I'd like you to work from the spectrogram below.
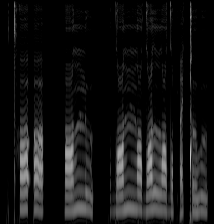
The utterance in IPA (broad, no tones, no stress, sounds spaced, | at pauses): tʰ ɒ ʔ ɒ | ɑ nː u | dˤ ɛ nː ɛ dˤ ʌ lː ɒ dˤ ʊ pʼ æ ǃ ʊ w u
